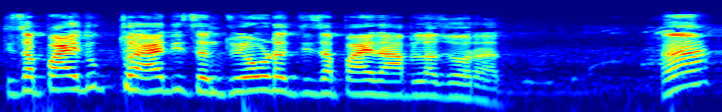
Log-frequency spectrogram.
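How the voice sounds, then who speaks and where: A man's voice: high-pitched, a little fast. A man chatting in a casual family vlog, often exclaiming, questioning children and turning to tell his viewers what happened. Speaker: vlogger. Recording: noisy background with ambient sound.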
